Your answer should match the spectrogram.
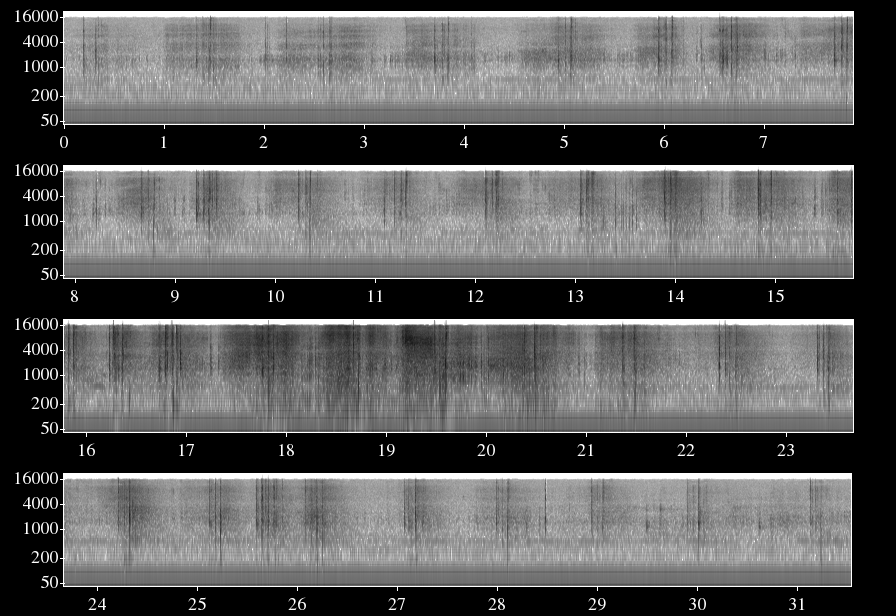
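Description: Slalom skis scraping and carving on hard snow, one sharp scrape with each turn about once a second. The scrapes grow louder and run together midway as the skier passes close, then go on at the same pace.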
